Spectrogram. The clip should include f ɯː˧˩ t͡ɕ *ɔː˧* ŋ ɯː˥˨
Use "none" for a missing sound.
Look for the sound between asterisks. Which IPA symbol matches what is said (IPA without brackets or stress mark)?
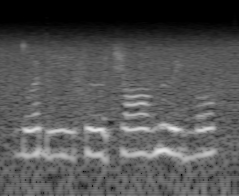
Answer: ɔː˧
